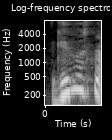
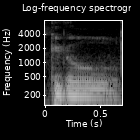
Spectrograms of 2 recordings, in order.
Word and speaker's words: googol: Google's not a number, is it? It's a Googleplex. – It's Google. – Googleplex? I'm pretty sure. – No, it's a Google. – No. – But it's spelled G-O-O-G-O-L.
